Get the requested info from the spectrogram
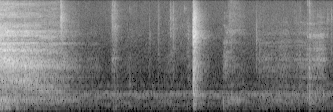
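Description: A breathy exhale fading over the first second, then a few faint clicks, one sharper about two and a half seconds in, as the cap of a freezer-chilled aftershave splash bottle is twisted while it is frozen shut.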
